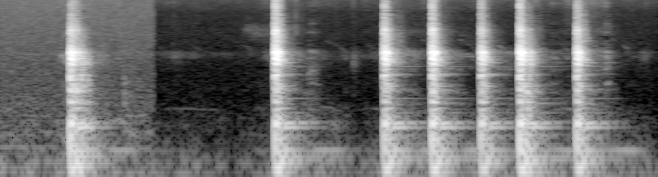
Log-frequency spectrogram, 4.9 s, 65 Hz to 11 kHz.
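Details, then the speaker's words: Nissan Primera P12, rear noise after a 400-mile trip; muffler shaken by hand: seven sharp, unevenly spaced metallic knocks. The rubber exhaust hanger has come off its body mounting point, so the muffler arm hits the body. "it's connected to the arm on the muffler and that's fine however the other end is supposed to be connected to this mounting point here and it isn't that's why the muffler is moving around and making a noise"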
